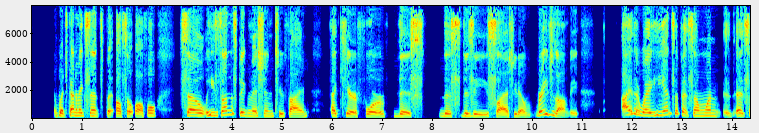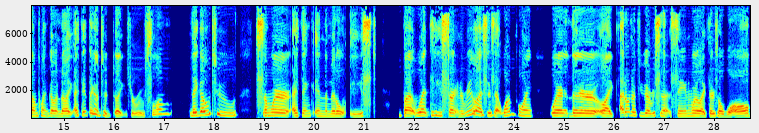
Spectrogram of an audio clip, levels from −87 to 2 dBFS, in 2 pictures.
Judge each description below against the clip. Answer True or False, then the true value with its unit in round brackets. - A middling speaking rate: True (175 wpm)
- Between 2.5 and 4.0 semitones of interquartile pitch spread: True (3.5 semitones)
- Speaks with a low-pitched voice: False (200 Hz)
